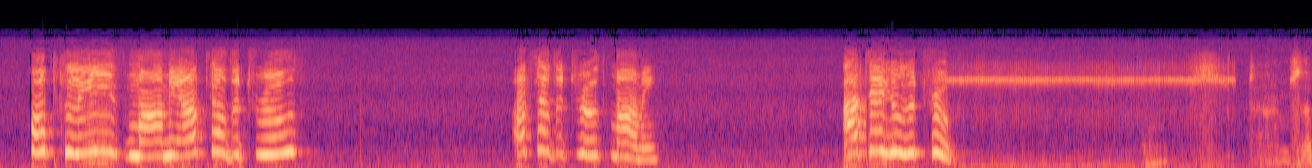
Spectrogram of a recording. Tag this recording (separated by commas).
Speech, inside a small room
